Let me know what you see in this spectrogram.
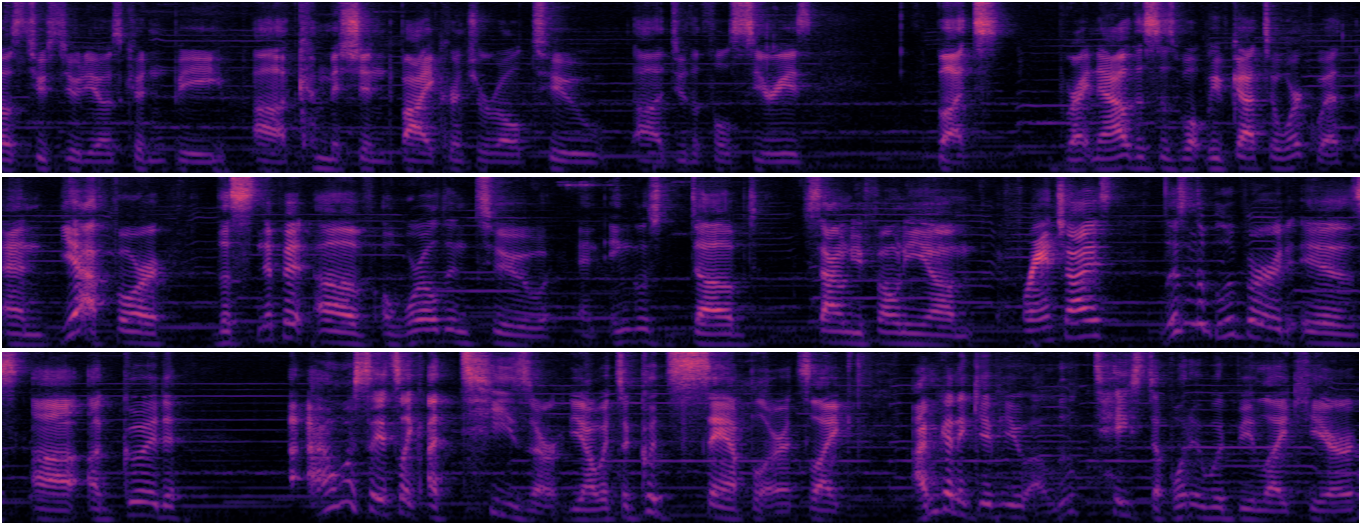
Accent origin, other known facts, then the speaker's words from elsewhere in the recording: Midwest, United States; I'm from the Midwest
